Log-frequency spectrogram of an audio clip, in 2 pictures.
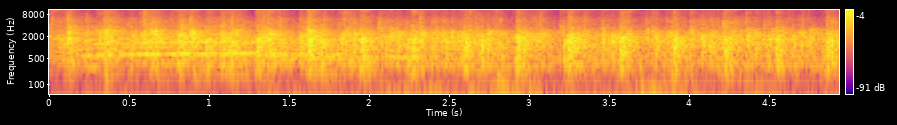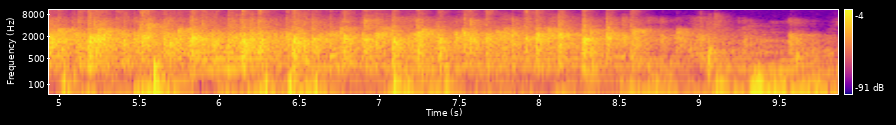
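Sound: audience applause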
